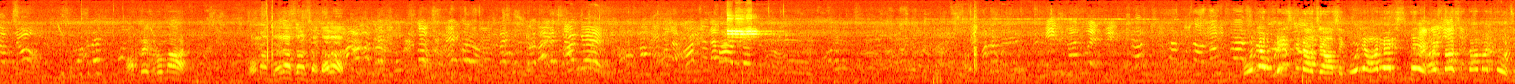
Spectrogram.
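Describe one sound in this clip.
Children shout to each other across an open field.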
